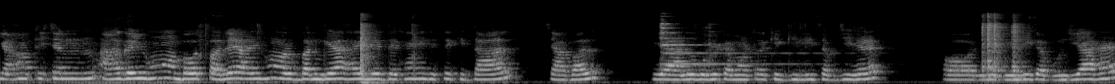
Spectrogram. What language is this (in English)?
Hindi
